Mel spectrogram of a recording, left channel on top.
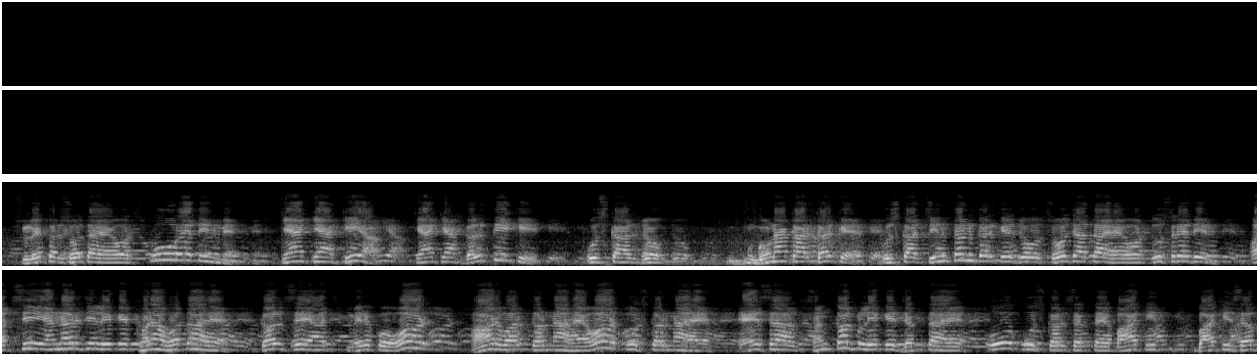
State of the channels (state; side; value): silent; left; digital silence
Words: लेकर सोता है और पूरे दिन में क्या क्या किया, क्या क्या गलती की, उसका जो गुणाकार करके उसका चिंतन करके जो सो जाता है और दूसरे दिन अच्छी एनर्जी लेके खड़ा होता है, कल से आज मेरे को और हार्ड वर्क करना है और कुछ करना है, ऐसा संकल्प लेके जगता है, वो कुछ कर सकता है। बाकी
